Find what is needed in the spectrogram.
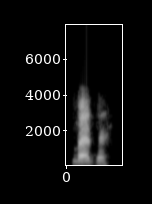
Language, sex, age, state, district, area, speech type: Hindi, male, 18-30, Madhya Pradesh, Jabalpur, urban, conversation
